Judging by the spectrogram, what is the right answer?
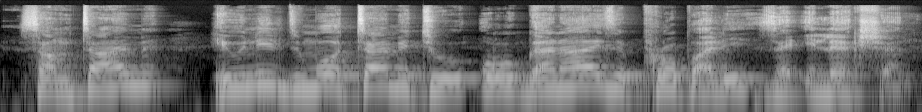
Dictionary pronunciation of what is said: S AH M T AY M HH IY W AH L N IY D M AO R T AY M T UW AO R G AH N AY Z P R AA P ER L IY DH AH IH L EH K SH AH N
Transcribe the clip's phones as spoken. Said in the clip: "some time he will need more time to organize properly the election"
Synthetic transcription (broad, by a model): S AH M T AY M HH IY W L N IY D M AO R T AY M T UW AO R G AH N AY Z P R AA P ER L IY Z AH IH L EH K SH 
